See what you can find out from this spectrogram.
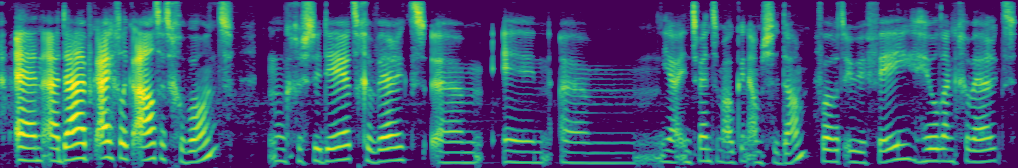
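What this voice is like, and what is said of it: Slight Twente regional Dutch accent. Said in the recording (Dutch): “geboren en getogen in Twente ... Goed te horen waarschijnlijk ook wel, een beetje accent.”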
